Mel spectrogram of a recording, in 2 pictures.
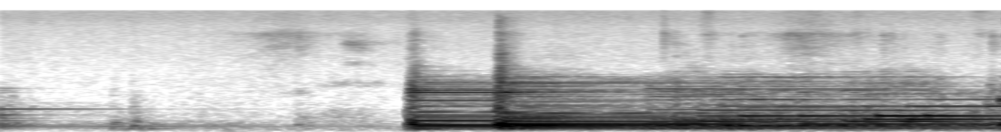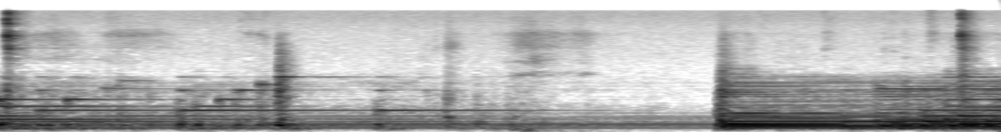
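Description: Digital piano: a phrase dies away into a pause of about two seconds. Then a loud chord is struck and left to ring while a few single notes are added over it. A second loud chord comes in near the end.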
